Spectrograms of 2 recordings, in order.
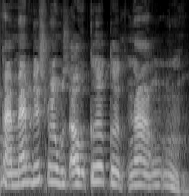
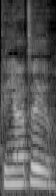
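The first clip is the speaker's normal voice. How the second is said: ordinary talk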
